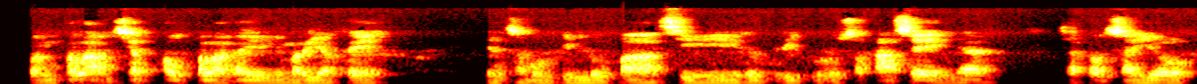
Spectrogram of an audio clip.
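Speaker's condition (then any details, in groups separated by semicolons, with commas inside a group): No condition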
